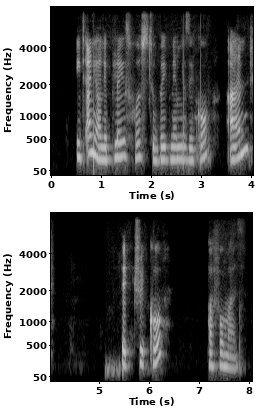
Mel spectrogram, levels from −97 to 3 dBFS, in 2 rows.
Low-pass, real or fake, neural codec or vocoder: 7.2 kHz; fake; autoencoder, 48 kHz, 128 numbers a frame, DAC-VAE, trained on Japanese speech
